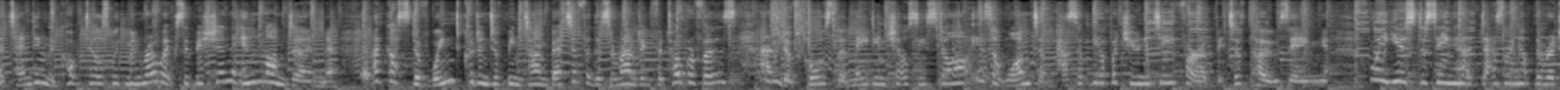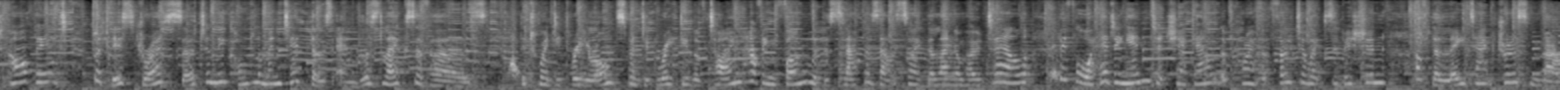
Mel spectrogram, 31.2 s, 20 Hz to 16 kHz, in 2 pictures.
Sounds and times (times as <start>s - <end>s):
Music: 0.0s - 31.2s
Speech: 0.0s - 31.2s.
